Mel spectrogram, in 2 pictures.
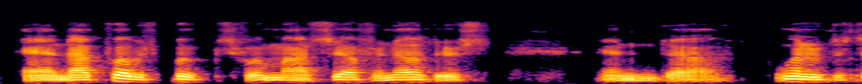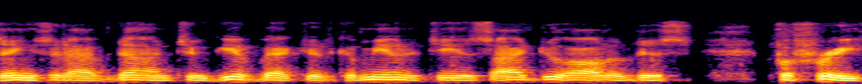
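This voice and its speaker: Over a quiet background, a man speaks at a moderate pace in a fairly low pitch with flat, monotone intonation. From Alabama. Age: 70s. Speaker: author and publisher. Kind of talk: lecture.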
